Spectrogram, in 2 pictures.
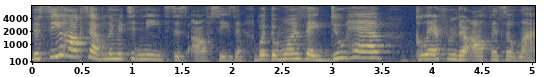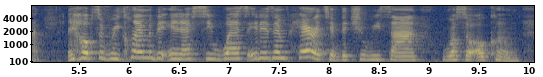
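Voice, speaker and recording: Lively intonation runs through a woman's high-pitched voice. She speaks at a fairly quick pace. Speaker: sports show host and writer. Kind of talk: scripted sports commentary. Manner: fast.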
